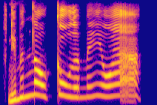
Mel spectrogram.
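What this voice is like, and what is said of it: Sharp, shrill character voice. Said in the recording (Chinese): “一个尖锐的声音说”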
